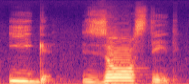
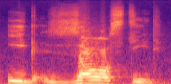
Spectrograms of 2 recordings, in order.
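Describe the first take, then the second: The two takes are said the same way.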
